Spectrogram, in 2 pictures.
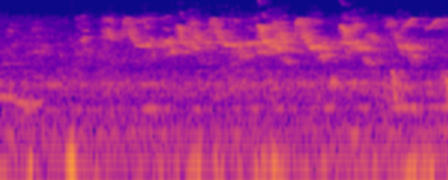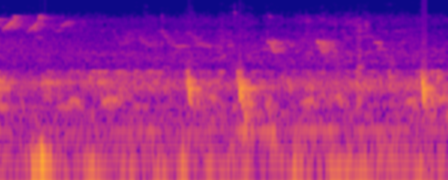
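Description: Birds chirping and twittering in a quick cluster of high notes, then short, sharp calls repeated every half-second or so from about four seconds in.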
